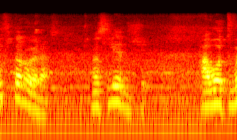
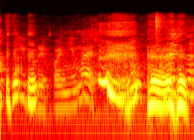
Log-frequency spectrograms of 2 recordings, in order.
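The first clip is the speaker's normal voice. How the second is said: laughing; 4 dB louder than usual. Real, not acted. Still laughing at the joke.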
